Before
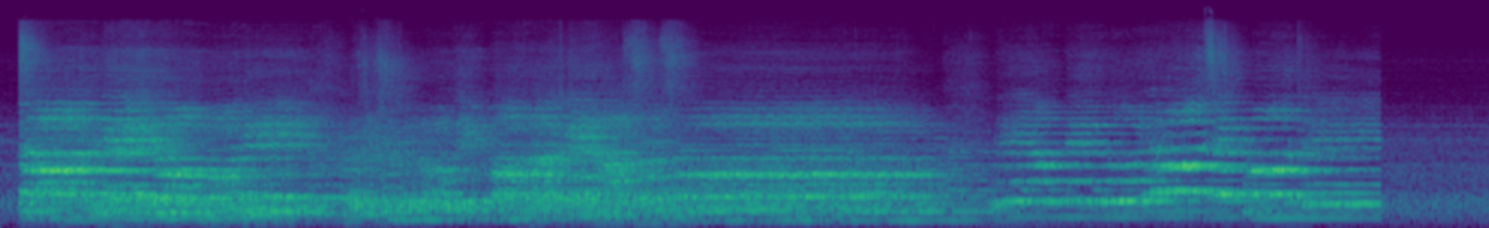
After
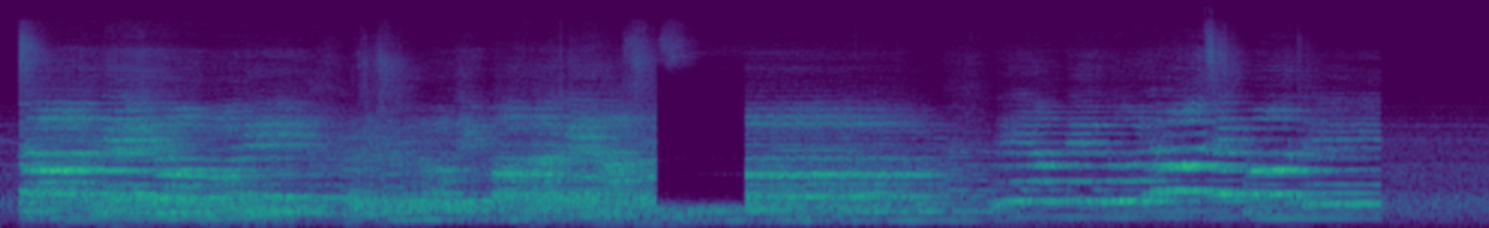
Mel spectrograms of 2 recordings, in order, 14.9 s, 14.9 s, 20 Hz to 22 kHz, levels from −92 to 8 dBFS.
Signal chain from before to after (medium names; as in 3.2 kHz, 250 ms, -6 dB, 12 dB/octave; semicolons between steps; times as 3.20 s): 6.56–7.45 s: inverse Chebyshev band-stop 420–5200 Hz, stop band 40 dB; trim -7.5 dB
